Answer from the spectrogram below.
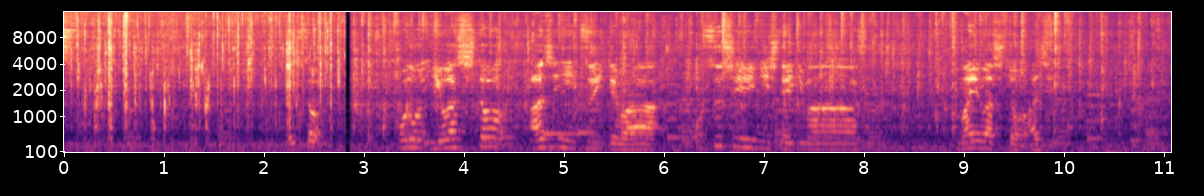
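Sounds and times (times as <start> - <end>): fish deep-frying in hot oil: 0.0 - 11.0.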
